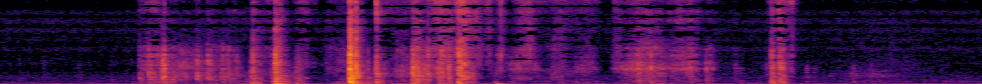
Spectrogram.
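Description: A plastic DVD case being handled and opened: irregular rustling and scraping with several sharp plastic clicks, the loudest about two and a half seconds in.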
